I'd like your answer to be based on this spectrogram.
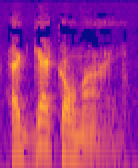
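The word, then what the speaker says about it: hegekomai (ἡγέομαι): The word count is the word hegekomai, H-E-G-E-O-M-A-I. Long E, first E is long E.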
